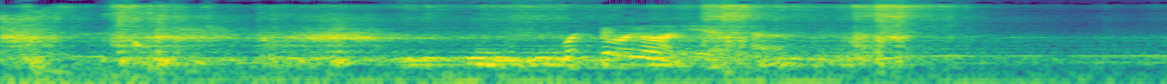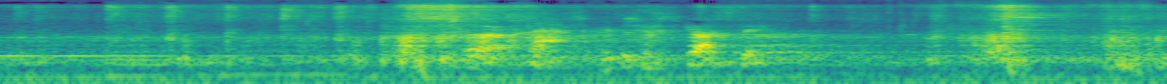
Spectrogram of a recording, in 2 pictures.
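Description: A blade slashes and strikes in quick bursts of fighting.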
